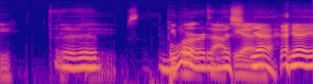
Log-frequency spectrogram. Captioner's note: uh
